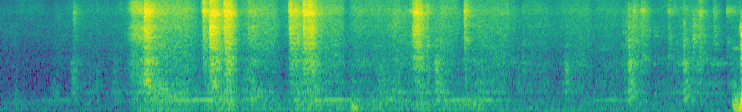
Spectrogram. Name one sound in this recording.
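A board eraser rubs against a whiteboard.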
